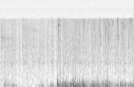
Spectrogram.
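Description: Soft, rapid low knocks and rubbing that start about a second in: the movement noise of a person stepping up to a whiteboard and writing on it with a marker.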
